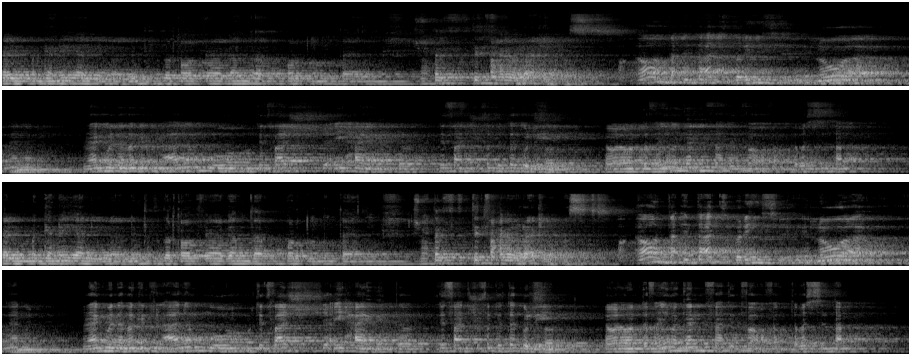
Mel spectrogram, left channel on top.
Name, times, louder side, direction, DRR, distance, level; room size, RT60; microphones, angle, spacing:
voice 1, 0.0-6.1 9.1-9.4 14.3-14.6 15.9-16.0, right 1 dB, 85° right, 0 dB, 3.0 m, -27 dB
voice 2, 6.2-9.4 9.9-14.6 15.1-17.5, right 1 dB, 55° right, 1 dB, 3.5 m, -27 dB
27.5 x 22.0 x 8.3 m, 2.4 s
head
